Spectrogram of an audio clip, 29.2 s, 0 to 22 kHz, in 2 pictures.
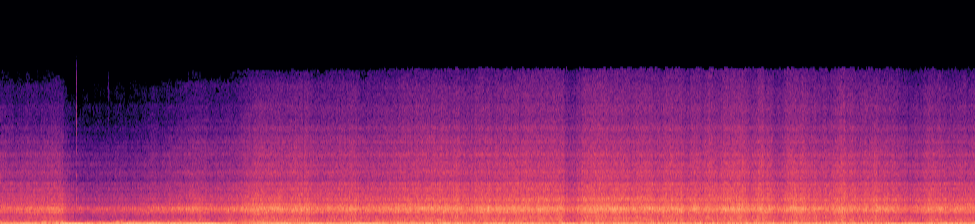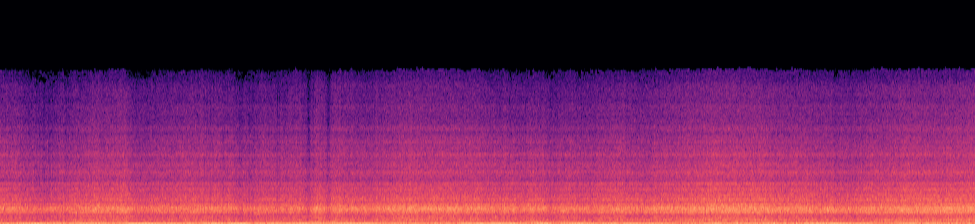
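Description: Chevrolet Camaro 1LE at track speed, heard from a camera mounted on the car: steady wind rush and road roar, with the engine running underneath and a few brief changes in engine pitch.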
